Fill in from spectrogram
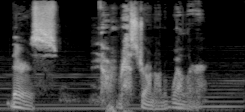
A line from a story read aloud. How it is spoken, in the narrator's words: he murmured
